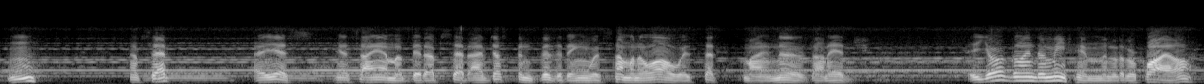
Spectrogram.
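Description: An actor playing a courteous, sinister host of macabre radio tales, deliberate and theatrical. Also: male voice, fairly low pitch, natural voice. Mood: sly, mock-uneasy. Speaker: horror show host. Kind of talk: old radio horror host and narrator. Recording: dull old radio recording with music.

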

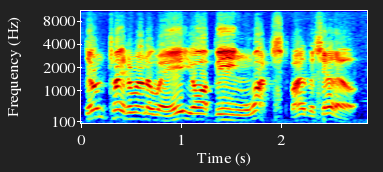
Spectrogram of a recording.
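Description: An actor playing an unseen, menacing crime-fighter, accusing and commanding in a theatrical old radio drama style, through a filtered voice. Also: male voice, on the high side, expressive, normal speed, bright, forceful tone, poor audio. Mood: accusing, stern. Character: unseen avenging crime-fighter, menacing, mocking invisible man. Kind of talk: vintage radio drama acting.

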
